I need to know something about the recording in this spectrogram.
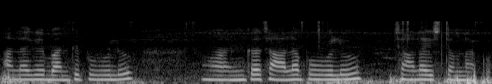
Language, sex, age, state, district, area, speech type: Telugu, female, 18-30, Andhra Pradesh, Visakhapatnam, urban, spontaneous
